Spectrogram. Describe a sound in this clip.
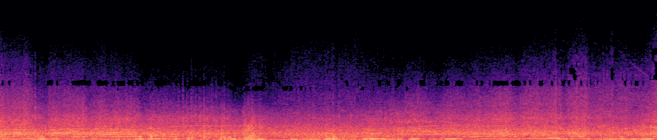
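A racing car engine revs hard and shifts gears.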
